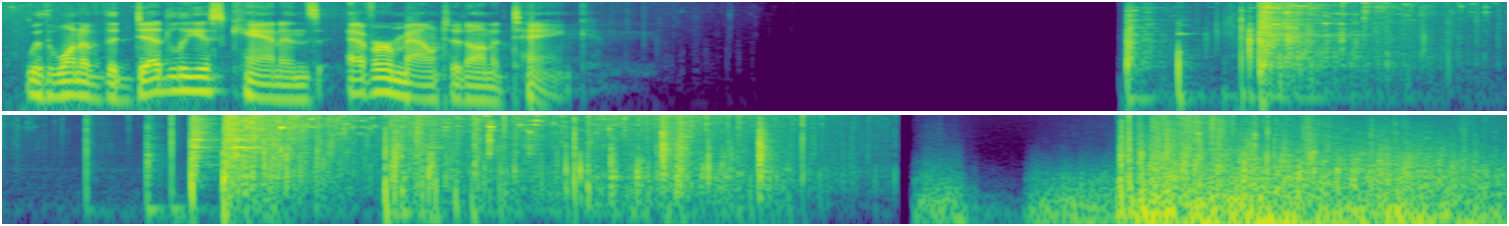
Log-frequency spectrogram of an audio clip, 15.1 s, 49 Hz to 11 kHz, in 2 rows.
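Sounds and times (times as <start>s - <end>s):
glass shattering and crashing: 5.6s - 12.0s.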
